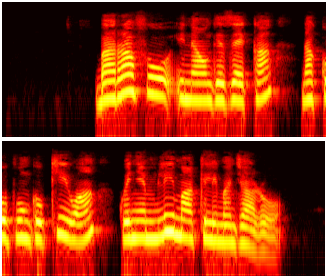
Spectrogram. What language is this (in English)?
Swahili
